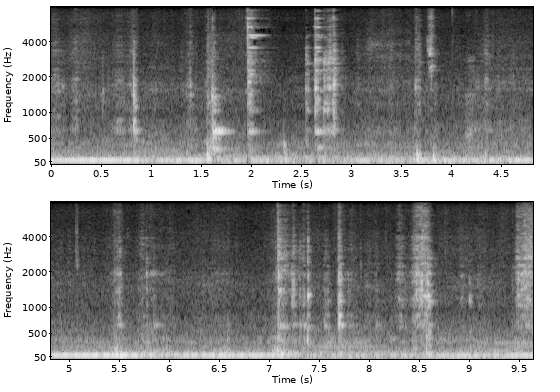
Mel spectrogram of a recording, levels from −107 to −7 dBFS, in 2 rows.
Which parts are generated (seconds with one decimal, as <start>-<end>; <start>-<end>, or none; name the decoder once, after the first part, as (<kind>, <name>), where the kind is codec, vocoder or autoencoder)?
none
